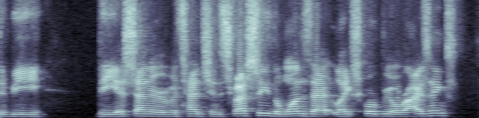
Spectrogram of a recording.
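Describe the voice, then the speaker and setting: The speaker is a man with a fairly high pitch. His intonation is monotone and flat. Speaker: podcast host. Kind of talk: casual chat. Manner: slow and steady.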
